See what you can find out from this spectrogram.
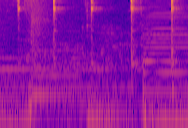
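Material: Plastic.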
